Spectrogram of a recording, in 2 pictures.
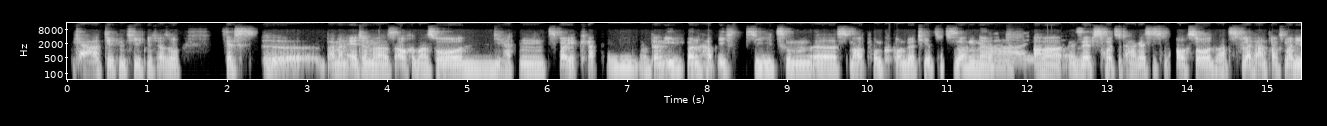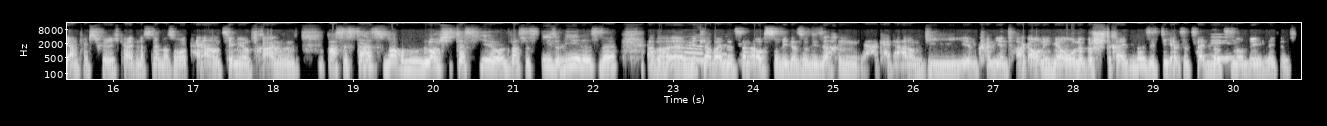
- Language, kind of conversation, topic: German, unstructured, Welchen Einfluss hat das Smartphone auf unser Leben?
- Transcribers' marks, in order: other background noise; distorted speech; put-on voice: "Was ist das? Warum leuchtet … dies und jenes?"; laughing while speaking: "ihren Tag auch nicht mehr … ganze Zeit nutzen"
